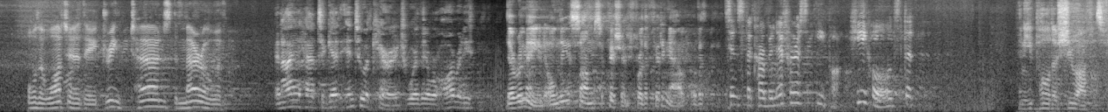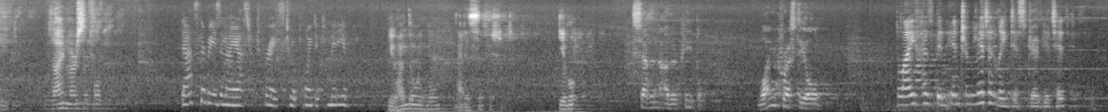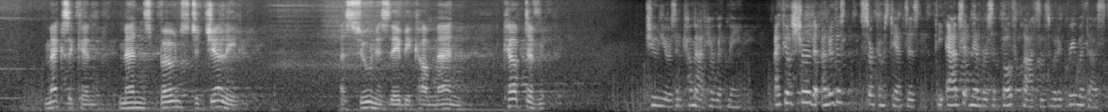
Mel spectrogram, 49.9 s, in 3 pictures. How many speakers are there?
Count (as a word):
seven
